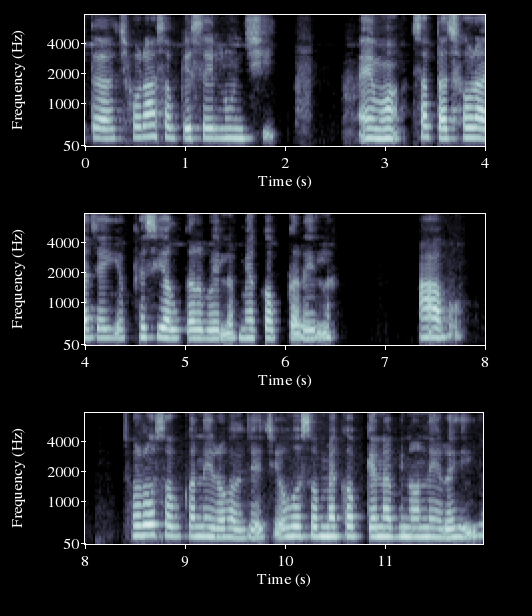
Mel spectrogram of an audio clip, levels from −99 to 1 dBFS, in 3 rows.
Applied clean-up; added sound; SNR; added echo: none; none; none; none.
